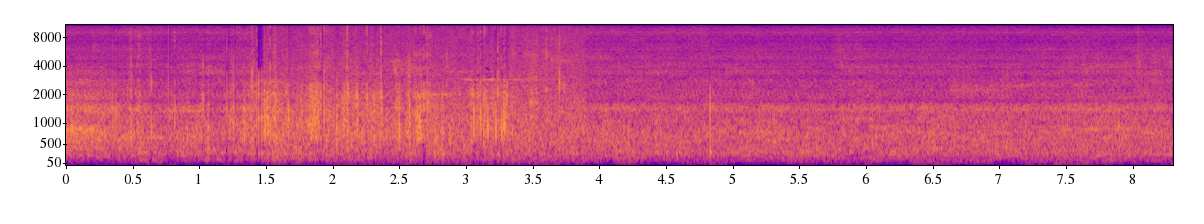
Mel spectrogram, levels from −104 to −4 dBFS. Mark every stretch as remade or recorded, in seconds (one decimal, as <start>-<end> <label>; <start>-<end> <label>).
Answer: 0.0-1.4 remade; 1.4-3.9 recorded; 3.9-8.3 remade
